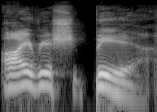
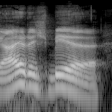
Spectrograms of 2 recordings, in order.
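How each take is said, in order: First: Slow, deliberate mock presenter; imitating Raymond. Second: Slow, louder mock presenter; imitating Raymond. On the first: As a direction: drawl it out like the old presenter. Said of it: "your best Raymond, uh, accent". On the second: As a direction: drag out the words like the old host. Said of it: "your lovely impression there of him saying Irish beer".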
